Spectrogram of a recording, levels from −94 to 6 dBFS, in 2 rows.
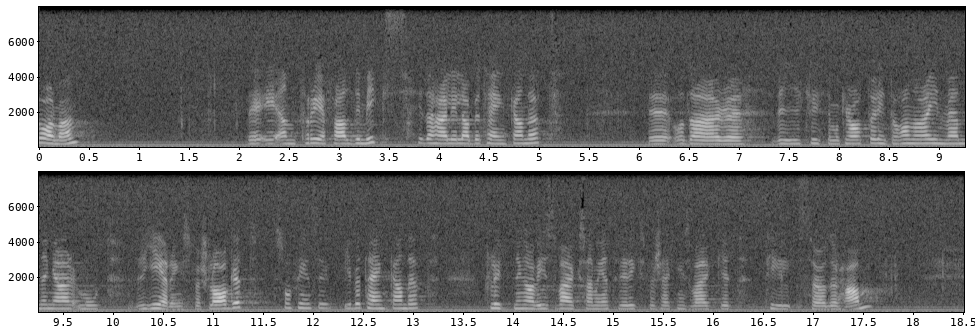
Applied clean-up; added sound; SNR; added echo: none; none; none; none.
